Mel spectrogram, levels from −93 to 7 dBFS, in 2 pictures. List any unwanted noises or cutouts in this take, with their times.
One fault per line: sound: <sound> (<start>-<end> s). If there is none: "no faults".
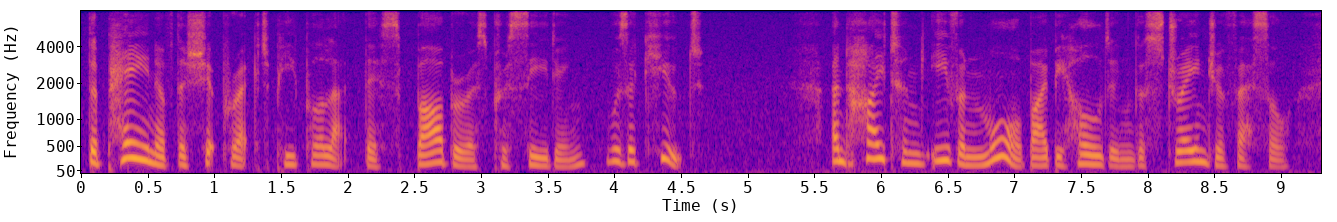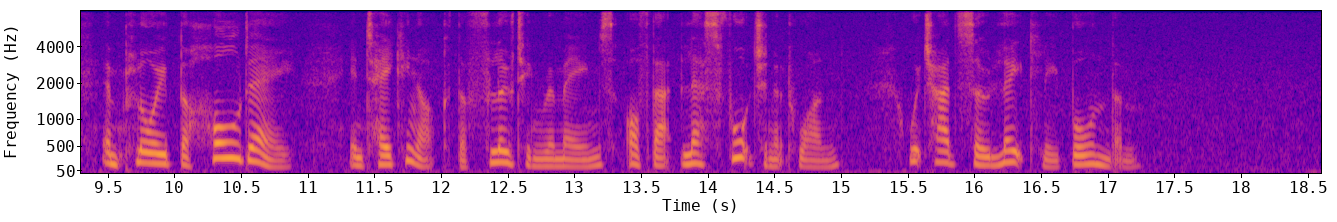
no faults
